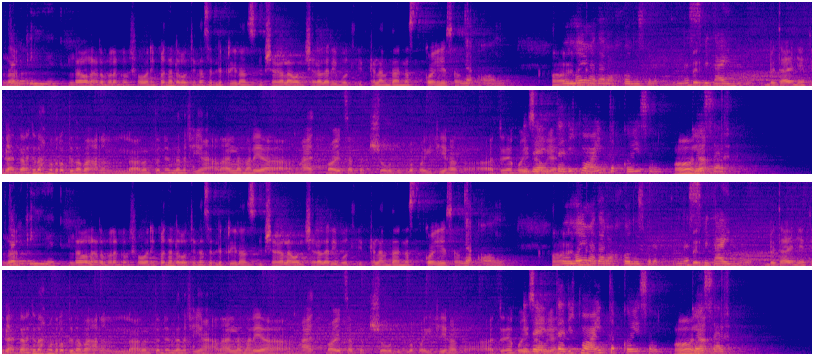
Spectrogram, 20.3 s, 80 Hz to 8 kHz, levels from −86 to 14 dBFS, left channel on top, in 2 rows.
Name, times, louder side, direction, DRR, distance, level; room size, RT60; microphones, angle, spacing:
voice 1, 0.0-0.7 5.7-6.3 7.0-9.4 16.6-18.4 18.8-19.2, right 3 dB, 40° right, 7 dB, 1.1 m, -29 dB
voice 2, 0.8-6.0 6.9-7.2 8.6-8.9 9.5-17.1 18.5-19.0, equal, 5° right, 9 dB, 0.8 m, -30 dB
sound 1, 7.4-16.4, equal, 75° right, 6.4 m, -42 dB
27.5 x 18.0 x 9.2 m, 1.5 s
head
